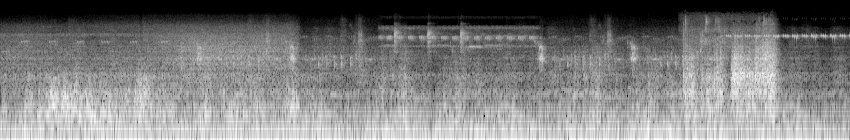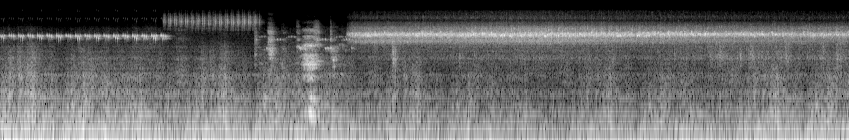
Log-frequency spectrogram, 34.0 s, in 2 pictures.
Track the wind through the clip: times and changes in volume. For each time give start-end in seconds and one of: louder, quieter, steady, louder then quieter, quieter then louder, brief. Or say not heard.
0.0-33.9 quieter.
